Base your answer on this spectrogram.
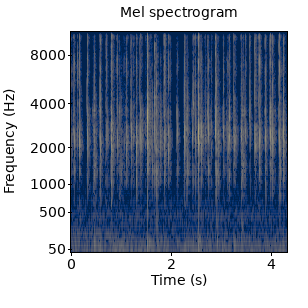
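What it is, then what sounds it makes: Mechanical keyboard with polycarbonate keycaps. Fingertips with short manicured nails type quickly on a 60% mechanical keyboard with clear pink polycarbonate keycaps. About 34 short, bright, crisp keystroke clacks come in a steady, rapid stream, each dying away almost instantly. The sound is almost all high treble with no low thump.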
